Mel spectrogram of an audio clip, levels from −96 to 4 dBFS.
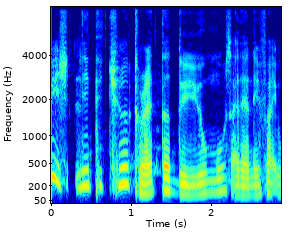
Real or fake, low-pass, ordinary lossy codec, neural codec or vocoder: fake; none; none; codec, 16 kHz, 16 kbps, FreqCodec, smaller model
